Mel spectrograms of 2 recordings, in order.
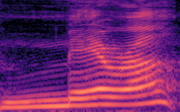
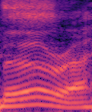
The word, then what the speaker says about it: Mera: We got a photo this week of Mera or Yes. Mera. How do you say it? I say Mera? Yeah, I say Mera as well.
